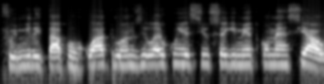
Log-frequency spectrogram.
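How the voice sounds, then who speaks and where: The recording is dry and close with no echo, carrying a man's high-pitched voice. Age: 30s. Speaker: network marketing presenter. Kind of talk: sales pitch.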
